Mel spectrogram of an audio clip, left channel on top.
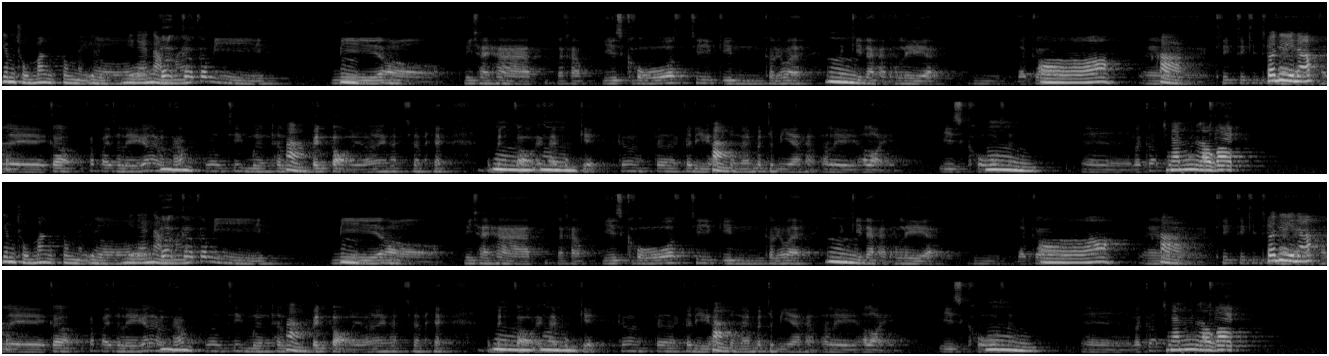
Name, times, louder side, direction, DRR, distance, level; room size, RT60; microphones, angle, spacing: voice 1, 0.0-1.9 3.4-3.6 3.9-4.0 8.2-8.6 10.4-11.1 11.5-11.8 12.6-13.1 14.8-15.2 16.1-16.3 18.1-19.0 20.4-20.6 23.1-23.6 24.9-25.6, left 2 dB, 20° left, 7 dB, 0.4 m, -26 dB
voice 2, 0.9-2.8 3.3-8.0 8.4-9.4 9.7-10.8 11.4-22.2 22.6-23.4 24.0-25.0 25.4-25.6, left 2 dB, 5° left, 4 dB, 1.0 m, -38 dB
12.0 x 11.0 x 6.7 m, 0.80 s
head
